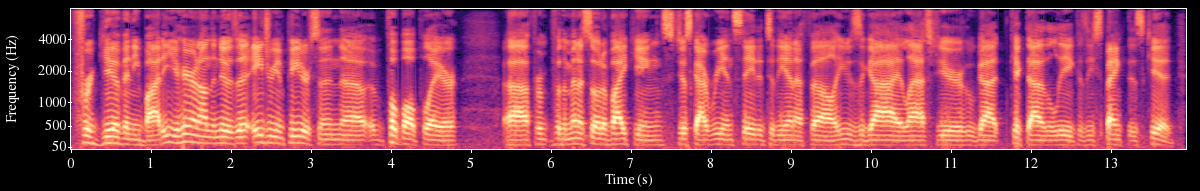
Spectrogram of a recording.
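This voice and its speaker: A man's voice: fairly low pitch, steady tone, normal speed, smooth, dry recording. A male pastor preaching a sermon in a church, joking and conversational with sudden emphatic swings.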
